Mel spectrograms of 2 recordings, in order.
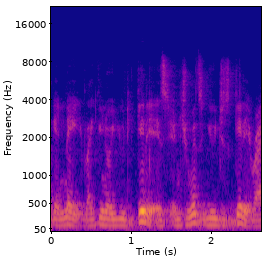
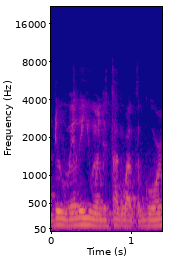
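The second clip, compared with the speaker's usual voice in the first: imitating annoyed fans; 5 semitones lower, 6 dB quieter, much faster than usual. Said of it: "Nanami fans are probably like".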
